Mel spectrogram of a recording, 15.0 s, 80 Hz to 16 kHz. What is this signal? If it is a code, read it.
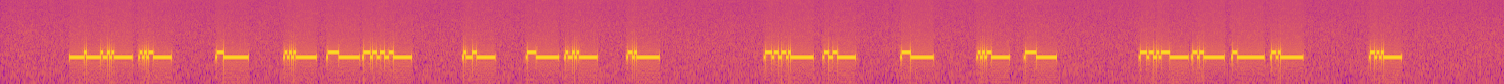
TTY/TDD text telephone tones (45.45 baud Baudot), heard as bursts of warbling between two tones, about 400 Hz shift, 1600 Hz centre. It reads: JSMYT IUOJG GIOST ELVGR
